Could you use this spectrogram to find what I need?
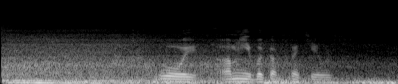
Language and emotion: Russian, neutral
